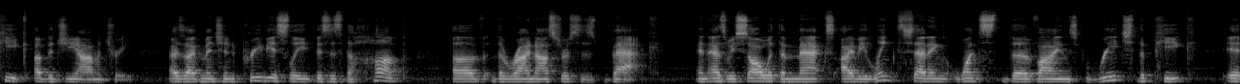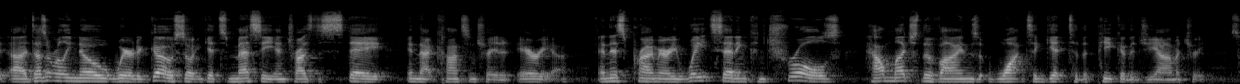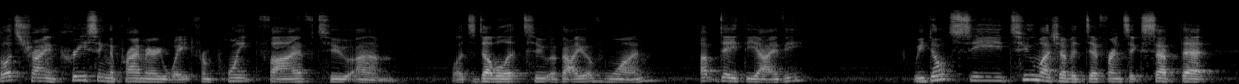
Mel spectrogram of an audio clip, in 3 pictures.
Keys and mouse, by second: 6.9 middle click, 9.7-16.3 middle drag, 20.3 middle click, 22.1-26.5 middle drag, 26.5-28.3 drag, 33.1 click, 34.3-37.1 middle drag.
